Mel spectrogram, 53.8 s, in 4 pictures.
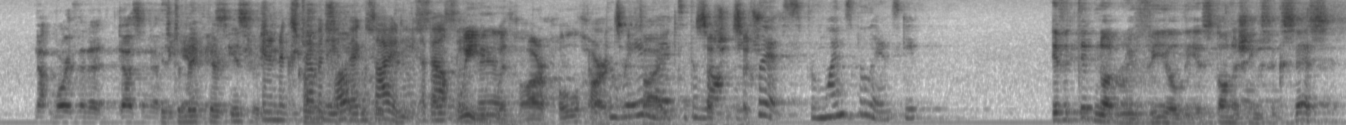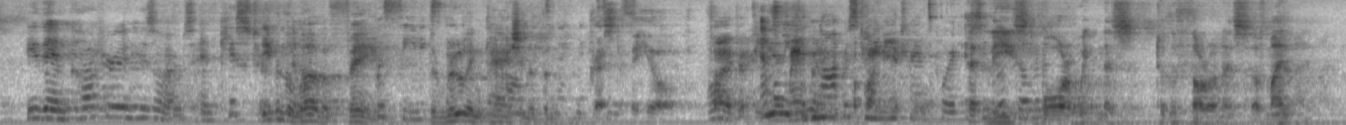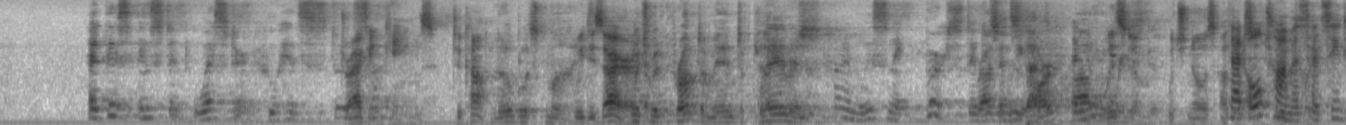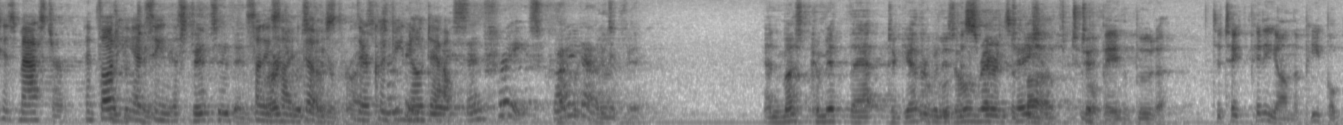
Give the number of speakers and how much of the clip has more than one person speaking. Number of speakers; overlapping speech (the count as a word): eight, about 48%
